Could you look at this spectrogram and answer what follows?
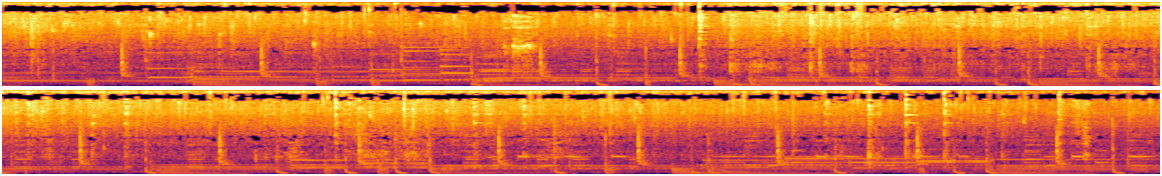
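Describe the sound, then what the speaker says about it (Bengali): Chopped onions frying in hot oil for a mustard and curry leaf chicken: a loud, steady sizzle that runs throughout, with stirring and occasional clinks of a utensil against the pan. "পেঁয়াজ কুচিগুলো আমি দিয়ে দেব।"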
